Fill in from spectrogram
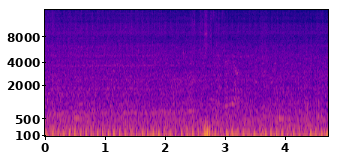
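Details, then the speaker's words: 2017–2018 Honda Scoopy, possibly third-generation, fuel injected. It starts hard and idles low and unevenly at about 160 thumps a minute with a stumble, and stalls when throttled. The cause is a dirty crankshaft pickup coil giving a bad signal. "Oke, hidupnya tuh dia mbet dulu de begitu ya. Habis itu langsung mati."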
